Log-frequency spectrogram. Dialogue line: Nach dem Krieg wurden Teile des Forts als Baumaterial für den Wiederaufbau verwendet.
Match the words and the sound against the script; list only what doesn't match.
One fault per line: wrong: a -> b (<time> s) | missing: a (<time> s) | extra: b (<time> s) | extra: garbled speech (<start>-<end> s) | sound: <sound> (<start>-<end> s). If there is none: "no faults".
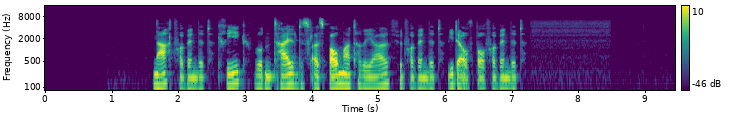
wrong: dem -> verwendet (1.9 s)
missing: Forts (4.0 s)
wrong: den -> verwendet (5.4 s)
